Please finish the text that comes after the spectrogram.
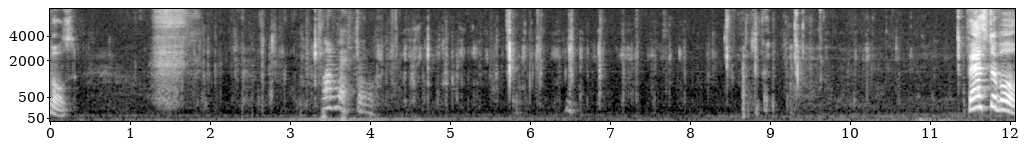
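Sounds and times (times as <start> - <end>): faint wet chewing: 0.2 - 11.5.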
